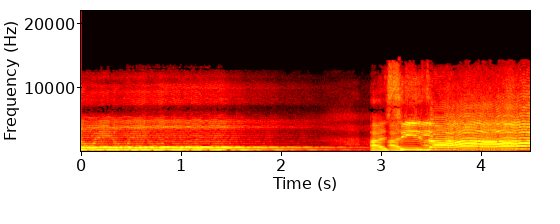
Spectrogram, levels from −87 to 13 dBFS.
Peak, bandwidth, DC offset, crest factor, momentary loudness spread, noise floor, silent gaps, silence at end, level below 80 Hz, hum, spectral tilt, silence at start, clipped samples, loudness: 0 dBFS; 14.5 kHz; under 0.1%; 12 dB; 17 LU; -36 dBFS; none; 0 s; -48 dBFS; none; -2 dB/octave; 0 s; under 0.1%; -12 LUFS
